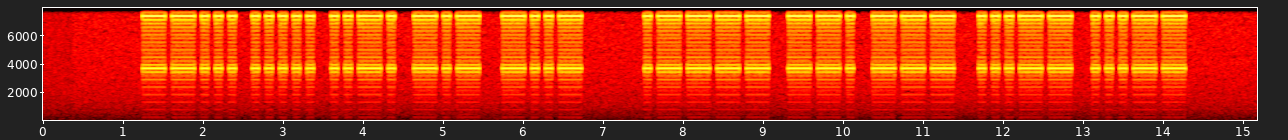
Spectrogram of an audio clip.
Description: Morse code, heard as a high beeper, hand-sent with a paddle, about 14 wpm, 3700 Hz. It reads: 75FKX 1GO33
